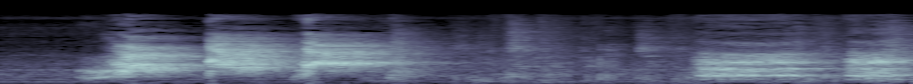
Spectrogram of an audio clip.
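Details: Keeshond giving loud, rough barks in uneven bursts, three close together at the start, a quieter stretch, then two more barks near the end.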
